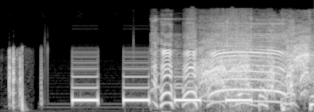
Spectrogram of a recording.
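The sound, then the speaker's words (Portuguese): Two loud, steady beeps of a telephone busy tone after the other party threw down the phone and hung up, followed immediately by loud, wavering, warbling vocal sounds that fill the rest of the moment. “Não, jogou o telefone.”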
